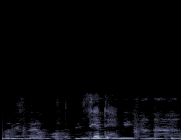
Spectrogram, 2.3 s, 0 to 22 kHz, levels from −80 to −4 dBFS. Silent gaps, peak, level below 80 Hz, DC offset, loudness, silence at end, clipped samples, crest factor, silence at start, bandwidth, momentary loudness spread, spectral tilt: none; -18 dBFS; -76 dBFS; under 0.1%; -39 LUFS; 0 s; under 0.1%; 20 dB; 0 s; 7.8 kHz; 13 LU; -5 dB/octave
